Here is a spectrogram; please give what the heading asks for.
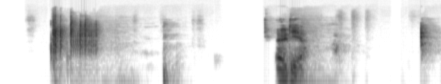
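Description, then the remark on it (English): A small hard object clatters across a surface in a few short rattling bursts, then a brief final tick, with quiet gaps between. It sounds fairly crisp, like a single die tumbling to a stop. “Six things, one dice.”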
